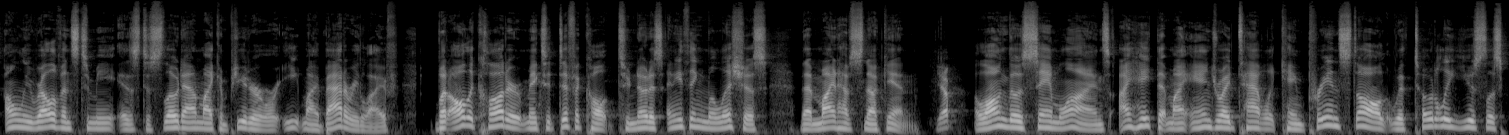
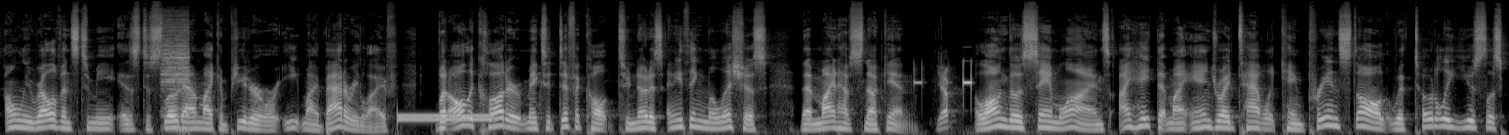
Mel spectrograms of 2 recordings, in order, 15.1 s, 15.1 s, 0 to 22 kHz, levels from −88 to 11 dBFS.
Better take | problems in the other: first | alarm; noticeable; at 1.5 s; peak 2 dB below the speech // phone ringing; noticeable; at 4 s and at 9 s; peak 1 dB below the speech

